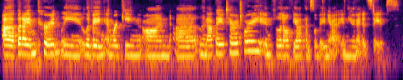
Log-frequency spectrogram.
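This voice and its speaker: Canadian woman, mid-pitched, casual. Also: steady tone, moderate pace, fairly bright tone, low-quality recording. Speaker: panelist, writer. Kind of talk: casual self-introduction on a panel. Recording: online call with low rumbling noise.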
